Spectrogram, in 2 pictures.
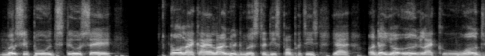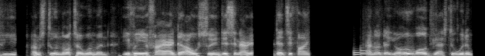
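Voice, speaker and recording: A man with a slightly high, darkish voice argues his point briskly in a casual online debate. His delivery is full of fillers and restarts.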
